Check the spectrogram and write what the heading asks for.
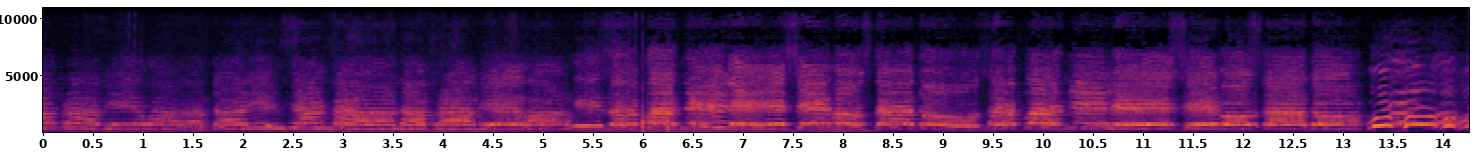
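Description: Bulgarian village folk singers, mostly women, singing a folk song a cappella in sustained, wavering voices, the song for the horo they are dancing. Near the end a loud voice glides up and then down.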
